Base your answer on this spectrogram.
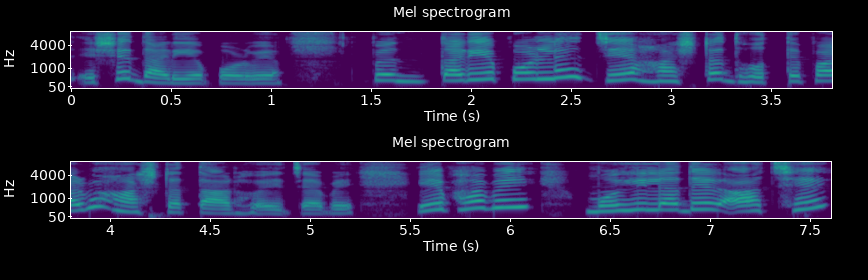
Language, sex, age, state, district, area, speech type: Bengali, female, 30-45, West Bengal, North 24 Parganas, rural, spontaneous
